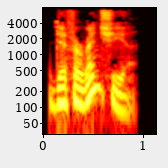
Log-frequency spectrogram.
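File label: "differentia", British English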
